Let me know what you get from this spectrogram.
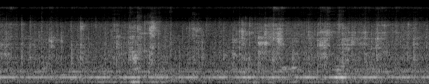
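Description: Oil sizzling and crackling in a wok as fish, ginger and spring-onion stalks fry, with a spatula stirring through the pan, over a steady hum.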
